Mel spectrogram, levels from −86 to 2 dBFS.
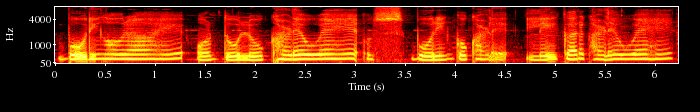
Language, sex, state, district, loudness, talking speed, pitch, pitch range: Hindi, female, Madhya Pradesh, Dhar, -15 LUFS, 175 wpm, 235 Hz, 215-245 Hz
